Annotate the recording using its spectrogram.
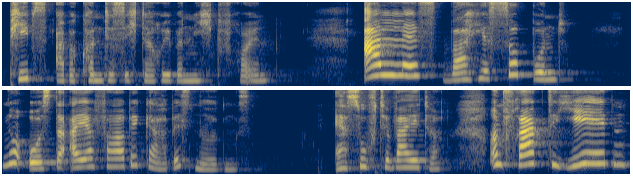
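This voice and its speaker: A woman reading a children's Easter story aloud in a warm, expressive manner. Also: sits high.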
